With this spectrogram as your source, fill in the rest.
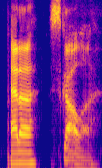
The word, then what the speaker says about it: Pataskala: about that anymore so while those in the know favor the third pronunciation Pataskala uh Pataskala Red IPA can also be called but Pat askala or Peta Scala IPA uh no matter how you say it though this is a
